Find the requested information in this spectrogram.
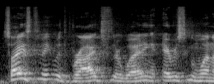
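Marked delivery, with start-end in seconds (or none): none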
